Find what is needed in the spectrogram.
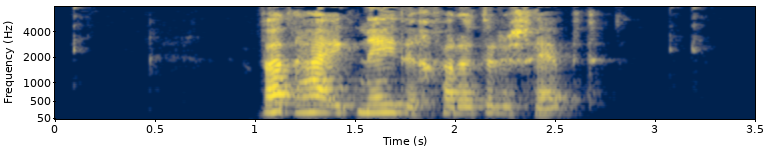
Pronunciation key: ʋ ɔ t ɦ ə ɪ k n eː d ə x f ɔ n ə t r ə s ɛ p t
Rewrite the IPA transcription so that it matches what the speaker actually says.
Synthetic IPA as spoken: ʋ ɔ t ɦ a ɪ k n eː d ə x f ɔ n ə t r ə s ɛ p t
